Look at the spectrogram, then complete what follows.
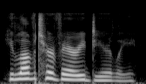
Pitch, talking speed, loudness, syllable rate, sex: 210 Hz, 205 wpm, -17 LUFS, 6.1 syllables/s, female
